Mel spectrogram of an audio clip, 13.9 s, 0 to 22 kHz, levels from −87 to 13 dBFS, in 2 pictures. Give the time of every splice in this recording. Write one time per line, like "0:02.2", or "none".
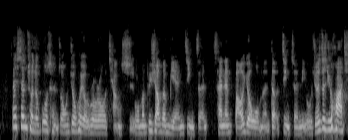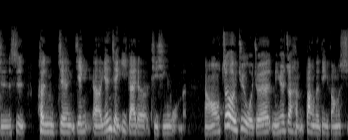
0:04.2
0:07.6
0:10.8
